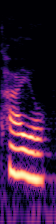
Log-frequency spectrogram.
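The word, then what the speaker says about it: 가요: Estas sílabas con estas desinencias se van a contraer y no vamos a tener ga, ayo, sino kayo, ¿ok?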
